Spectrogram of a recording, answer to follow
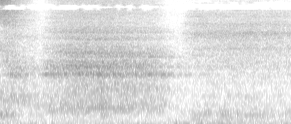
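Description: Faint breathing: a single soft exhale lasting about a second, barely above room tone.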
